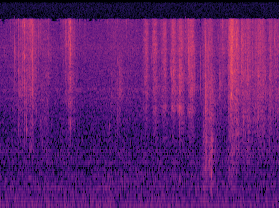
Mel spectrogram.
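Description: Faint sounds of a kitchen knife cutting into a whole raw chicken on a plastic cutting board: a few soft cutting and scraping strokes, the clearest two about four seconds in.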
